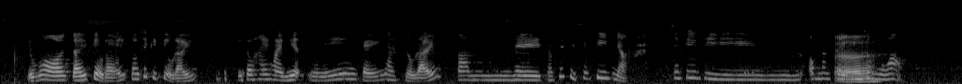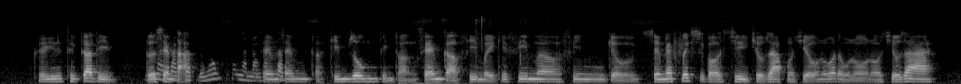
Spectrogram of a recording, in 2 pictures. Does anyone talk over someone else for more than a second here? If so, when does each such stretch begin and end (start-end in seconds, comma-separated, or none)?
none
